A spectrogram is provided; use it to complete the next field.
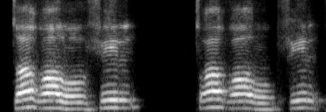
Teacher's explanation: طا کو موٹا کر کے پڑھیں گے، غین کو بھی موٹا کر کے پڑھیں گے، غین کو واو سے ملائیں گے.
